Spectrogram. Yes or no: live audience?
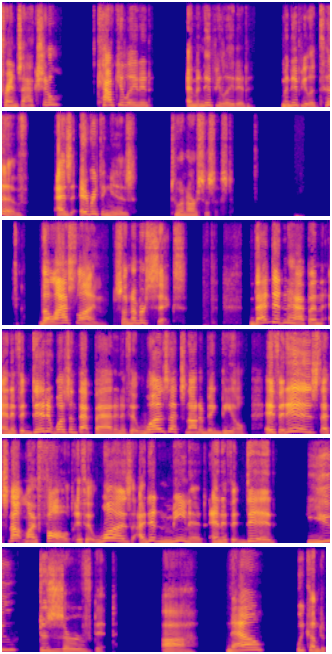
no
